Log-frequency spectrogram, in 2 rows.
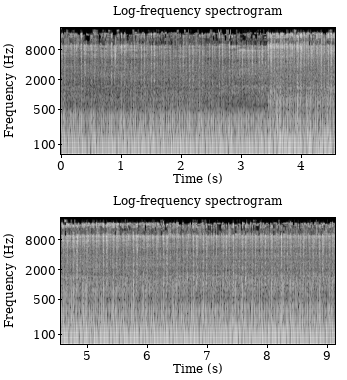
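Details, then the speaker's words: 2000 Chevy Tahoe Z71 V8 with 188,000 miles at idle, heard underneath: steady low rumble with a rhythmic puffing tick from an exhaust leak under the engine, grass moving at the leak spot. "hear that noise quiet underneath here but it's coming from right here yeah it's coming from right here CU you can see them the leaves and stuff I mean the grass moving"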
